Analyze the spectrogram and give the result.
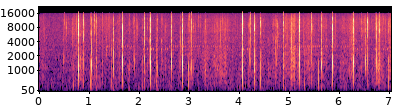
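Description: Thumbs and fingertips press and tap the small backlit plastic keys of a handheld slide-out mobile phone's QWERTY keyboard while typing a message. A quick, irregular run of sharp, dry, bright clicks, each one stopping instantly, plays over a faint hiss with almost no low end.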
